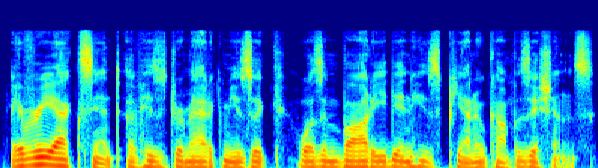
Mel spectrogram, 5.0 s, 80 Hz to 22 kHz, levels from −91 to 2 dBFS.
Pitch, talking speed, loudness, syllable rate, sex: 100 Hz, 145 wpm, -18 LUFS, 5.2 syllables/s, male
